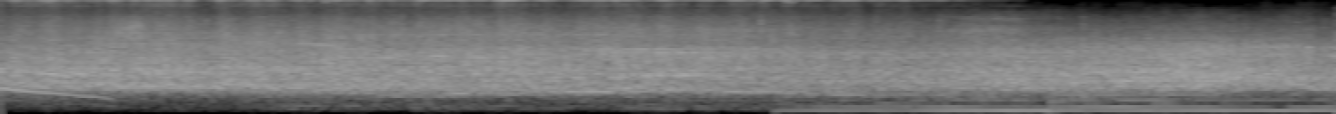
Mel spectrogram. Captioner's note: crowd cheers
